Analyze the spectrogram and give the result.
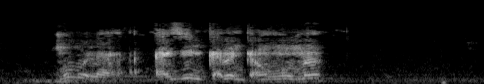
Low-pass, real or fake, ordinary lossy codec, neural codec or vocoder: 7.2 kHz; real; MP3, 32 kbps; none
